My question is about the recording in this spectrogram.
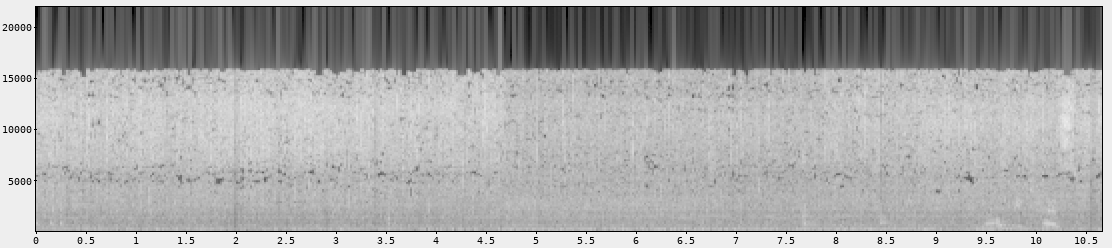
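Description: Sliced bell peppers and onion sizzling in hot oil in a nonstick wok while a wooden spatula stirs and scrapes them, over a steady low hum.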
